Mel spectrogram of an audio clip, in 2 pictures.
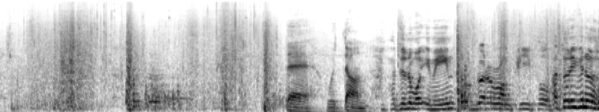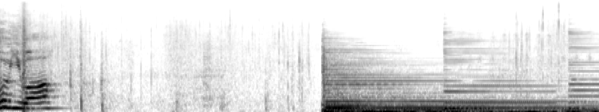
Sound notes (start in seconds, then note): none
